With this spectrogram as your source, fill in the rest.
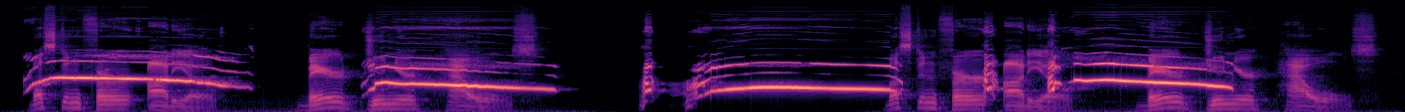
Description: Bear Jr Howls

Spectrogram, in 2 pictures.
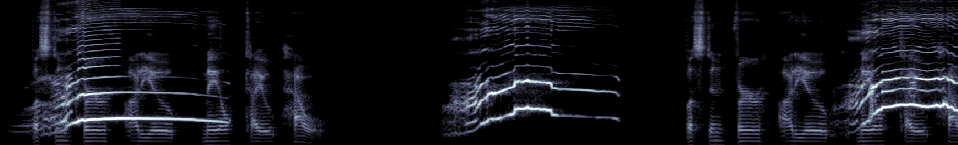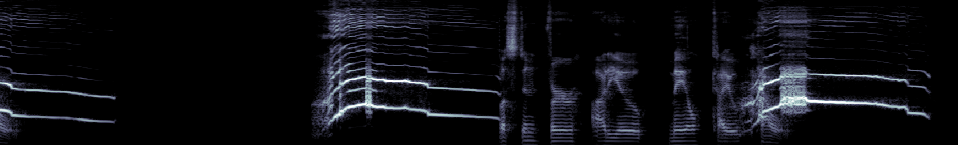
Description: Male Coyote Howl

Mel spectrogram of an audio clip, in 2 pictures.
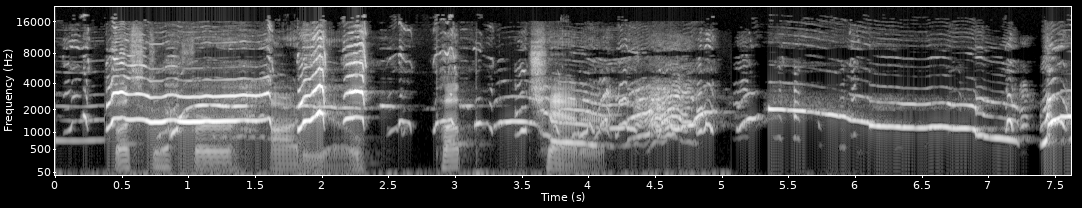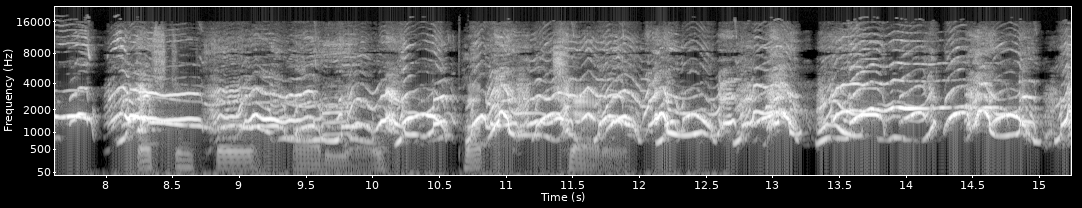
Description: Pup Chatter

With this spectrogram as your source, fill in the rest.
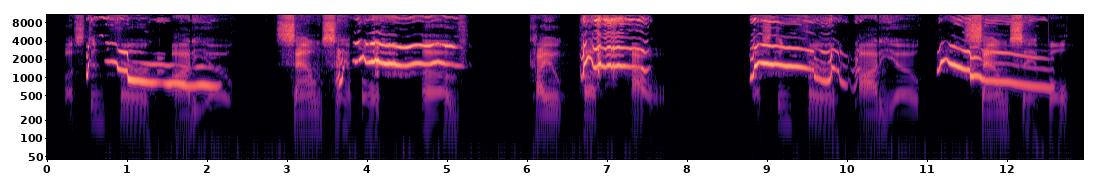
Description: Coyote Pup Howl

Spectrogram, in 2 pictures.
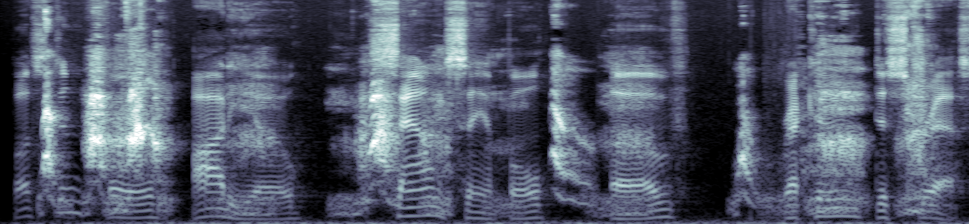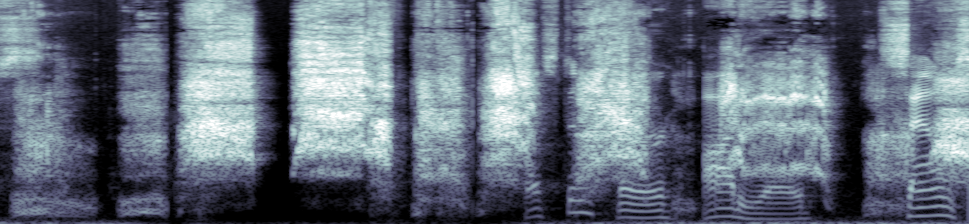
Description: Raccoon Distress

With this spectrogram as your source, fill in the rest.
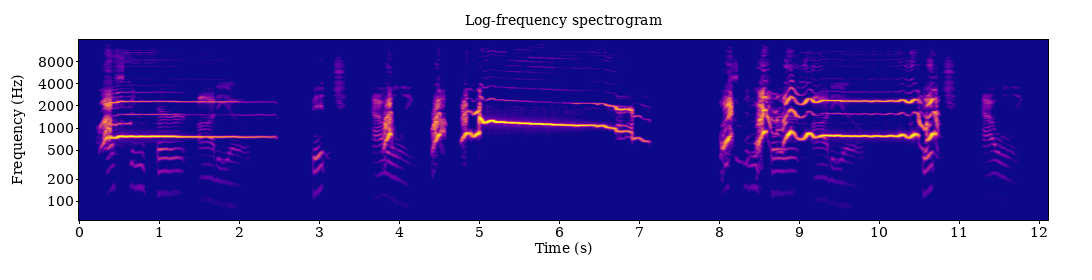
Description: Bitch Howlin

